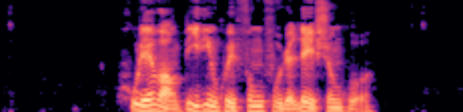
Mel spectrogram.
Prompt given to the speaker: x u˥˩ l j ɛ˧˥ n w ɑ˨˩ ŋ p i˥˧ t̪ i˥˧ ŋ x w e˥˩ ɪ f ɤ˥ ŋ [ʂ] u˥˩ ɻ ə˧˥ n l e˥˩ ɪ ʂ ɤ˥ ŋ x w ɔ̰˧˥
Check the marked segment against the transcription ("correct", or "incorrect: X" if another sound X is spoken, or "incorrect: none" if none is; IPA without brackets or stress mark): incorrect: f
